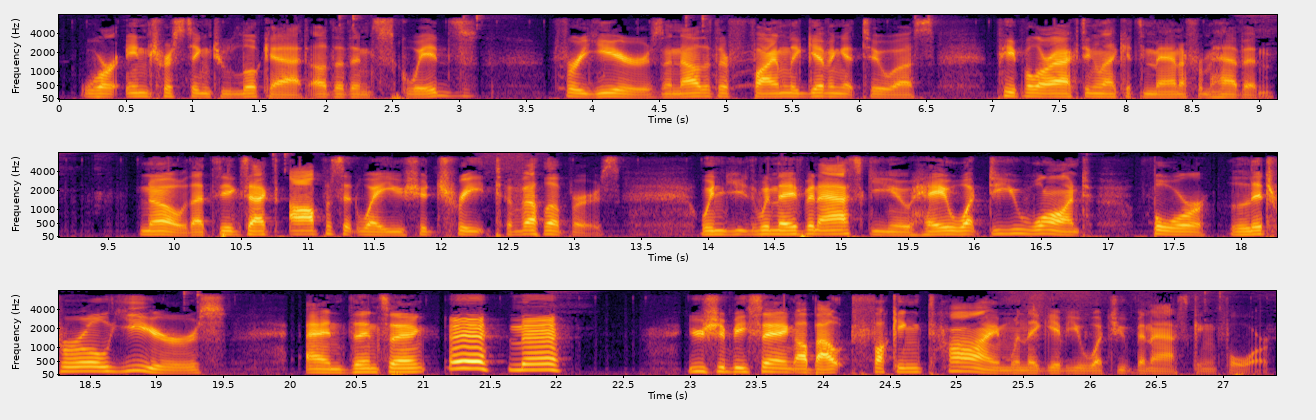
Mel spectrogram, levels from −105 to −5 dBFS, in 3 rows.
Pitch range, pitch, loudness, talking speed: 105-130 Hz, 115 Hz, -20 LUFS, 160 wpm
